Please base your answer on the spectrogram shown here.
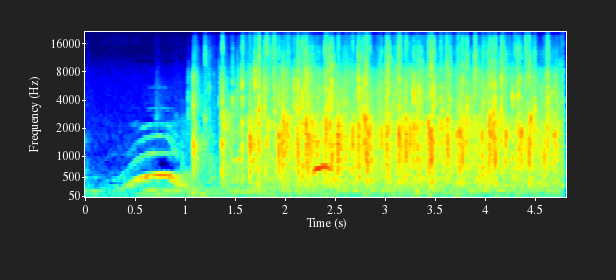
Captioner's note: audience applauding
